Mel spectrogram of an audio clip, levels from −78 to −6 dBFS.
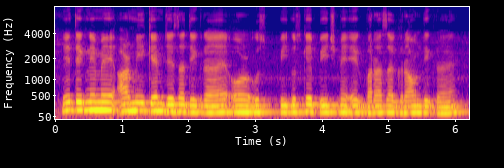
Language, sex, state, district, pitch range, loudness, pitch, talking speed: Hindi, male, Meghalaya, West Garo Hills, 125-145 Hz, -13 LUFS, 130 Hz, 210 wpm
